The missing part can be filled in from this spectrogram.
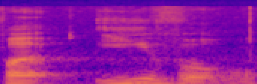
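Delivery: plain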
